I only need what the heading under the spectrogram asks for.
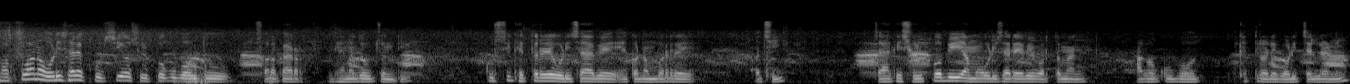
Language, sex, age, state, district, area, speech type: Odia, male, 18-30, Odisha, Kendrapara, urban, spontaneous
